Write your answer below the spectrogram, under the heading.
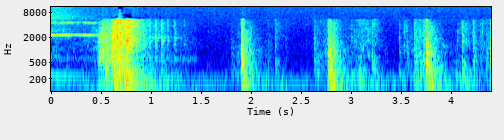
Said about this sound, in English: Close the door behind you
